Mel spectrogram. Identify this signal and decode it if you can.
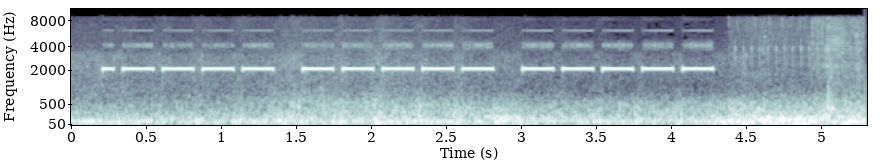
There is no code.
